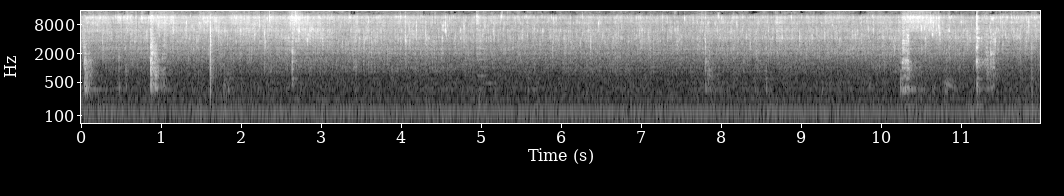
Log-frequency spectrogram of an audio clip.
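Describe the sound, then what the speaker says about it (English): Baby red potatoes sizzle steadily in oil and butter in a skillet, a constant quiet frying hiss with occasional stirring scrapes and clinks. "flip them around and get them all coated in the oil and butter mixture"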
